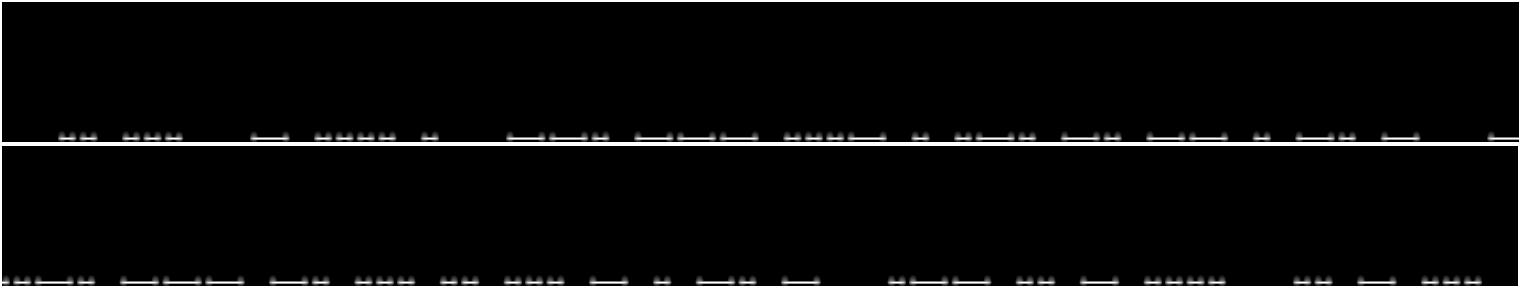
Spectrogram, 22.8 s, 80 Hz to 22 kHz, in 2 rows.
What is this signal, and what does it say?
Morse code, heard as a keyed tone, about 14 wpm, 700 Hz. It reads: IS THE GOVERNMENT CONSISTENT WITH ITS
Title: Sentences from Top 1500 Words 15wpm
